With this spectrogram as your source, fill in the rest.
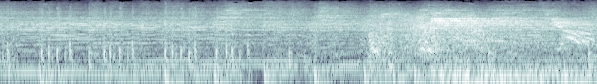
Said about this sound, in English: Yeah, you get like a normal horse.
